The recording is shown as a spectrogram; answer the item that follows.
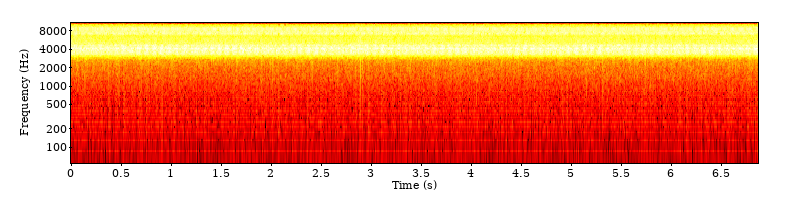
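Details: A chorus of crickets in the rain at Montalban, Rizal, Philippines, early evening of June 24, 2011: continuous shrill high trilling without pause, layered in two bright bands, with a faint low rumble underneath.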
